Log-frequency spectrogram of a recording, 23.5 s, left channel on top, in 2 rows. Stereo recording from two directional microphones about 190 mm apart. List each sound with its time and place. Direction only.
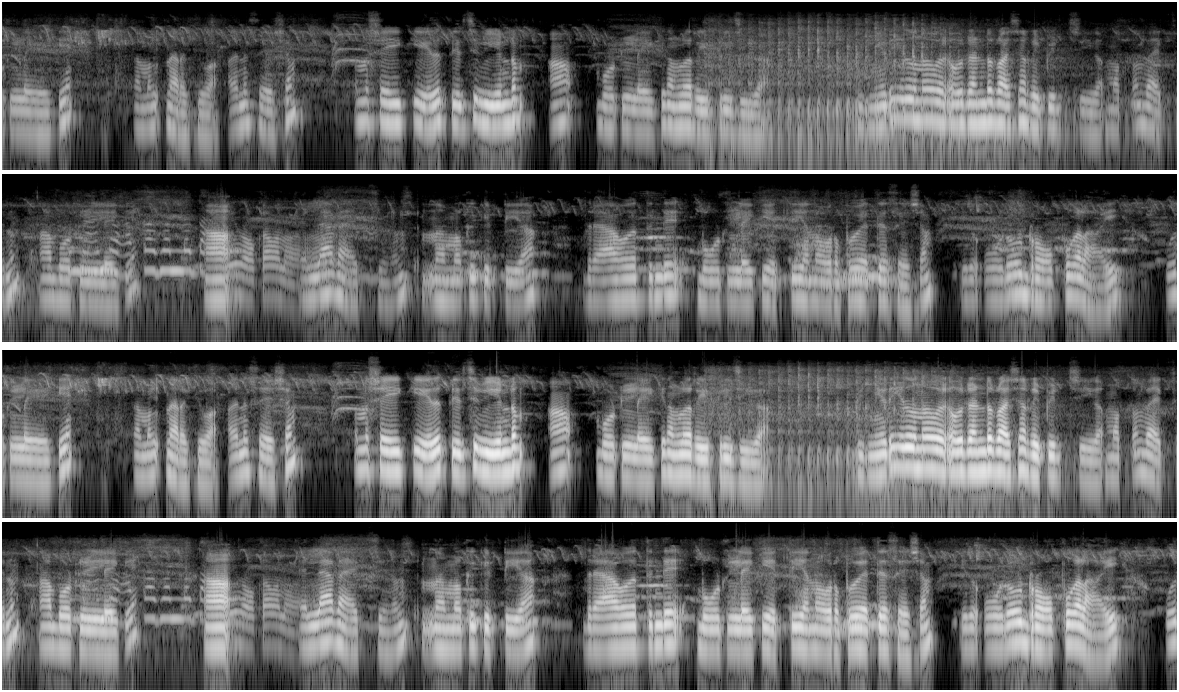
0.1 s speech: 15° right (ahead or behind)
8.7 s speech: 15° right (ahead or behind)
14.2 s speech: centre (ahead or behind)
14.8 s speech: 15° right (ahead or behind)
